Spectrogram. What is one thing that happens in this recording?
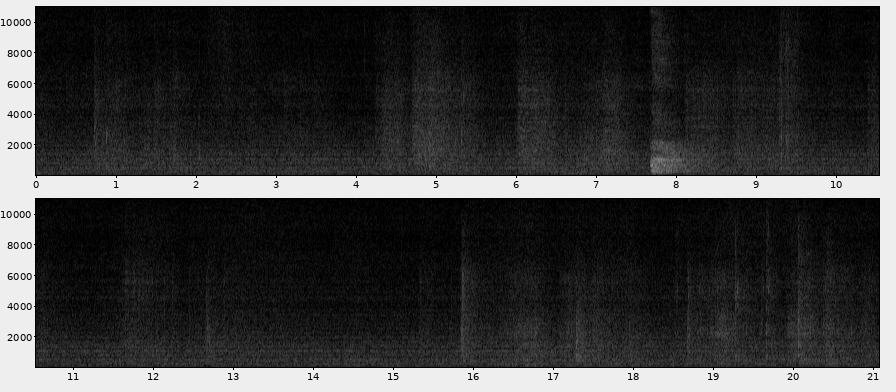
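Tulle rustles softly as a dancer moves across the floor.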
